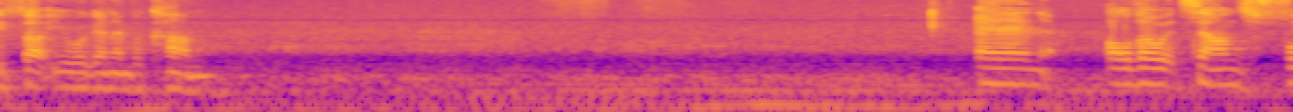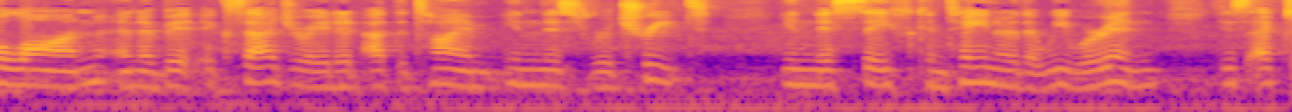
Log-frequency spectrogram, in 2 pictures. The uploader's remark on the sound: I was listening back through my old voice memos on my phone, and I found this one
